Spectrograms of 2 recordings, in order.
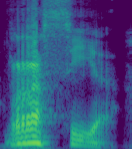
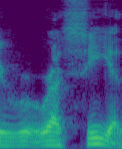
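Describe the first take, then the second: First: "Russia" as rrra-SEE-ya, R trilled; rolled R. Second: "Russia" as ruh-SEE-ya with an English R; wrong untrilled R. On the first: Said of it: "they say Russia". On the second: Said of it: "they don't say Russia". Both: Shown as a demonstration.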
